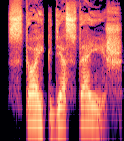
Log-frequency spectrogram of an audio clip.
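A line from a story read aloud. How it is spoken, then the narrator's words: Creaky disguised whisper. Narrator (Russian): мужчина говорил скрипучим шепотом, будто хотел замаскировать индивидуальные особенности голоса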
